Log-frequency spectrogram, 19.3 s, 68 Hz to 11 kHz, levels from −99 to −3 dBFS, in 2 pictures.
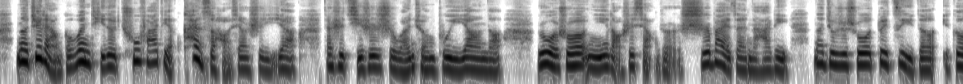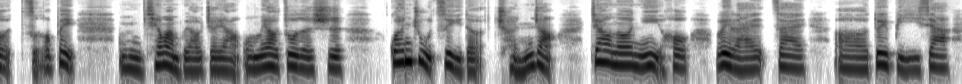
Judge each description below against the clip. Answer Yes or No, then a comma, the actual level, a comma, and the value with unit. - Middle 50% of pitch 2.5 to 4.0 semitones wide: No, average, 4.6 semitones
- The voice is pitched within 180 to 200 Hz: Yes, medium, 185 Hz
